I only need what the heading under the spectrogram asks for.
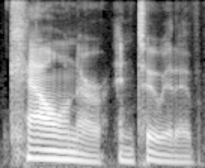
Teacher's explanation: кластер /nt/ ассимилируется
